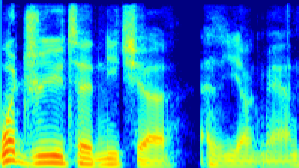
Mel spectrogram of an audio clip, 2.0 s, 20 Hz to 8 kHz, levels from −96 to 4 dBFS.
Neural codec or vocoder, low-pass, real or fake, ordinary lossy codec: codec, 16 kHz, 6 kbps, DAC; 7.2 kHz; fake; AAC, 48 kbps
